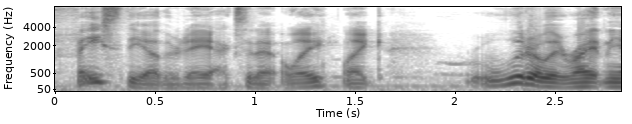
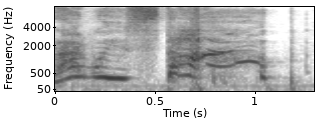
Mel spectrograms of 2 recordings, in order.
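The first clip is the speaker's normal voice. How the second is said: mock very high, stretched, drawn-out shrieking scream; 4 dB louder than usual. Retelling a noisy scene at home: imitating someone screaming. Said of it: "as they're screaming at my wife".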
